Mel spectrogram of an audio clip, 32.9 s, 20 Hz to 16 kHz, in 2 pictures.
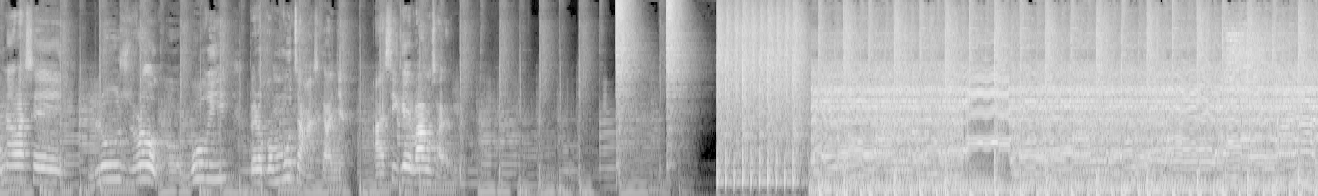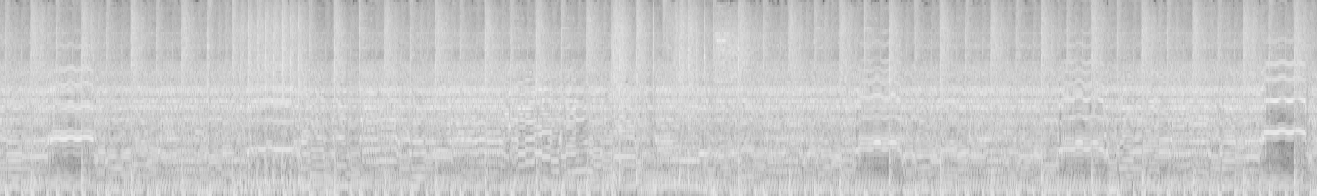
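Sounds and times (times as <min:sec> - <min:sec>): rock drum kit: 0:06.3 - 0:32.9
distorted electric guitar: 0:10.1 - 0:32.9.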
